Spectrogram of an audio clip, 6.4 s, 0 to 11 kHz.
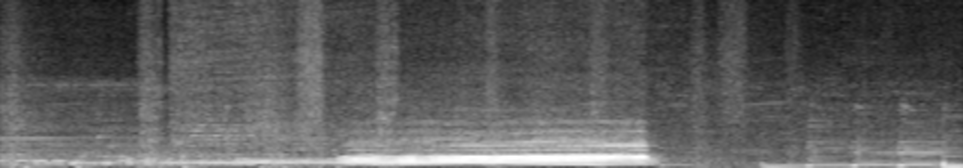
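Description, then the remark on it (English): A train whistle blows in a long, steady chord that swells louder midway before cutting off, leaving the rumble and chugging of a passing train with a few fainter toots; a train in Jackson, Mississippi, in 1929. “In 1929, he grabbed his guitar and hopped on a train in Jackson, Mississippi.”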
